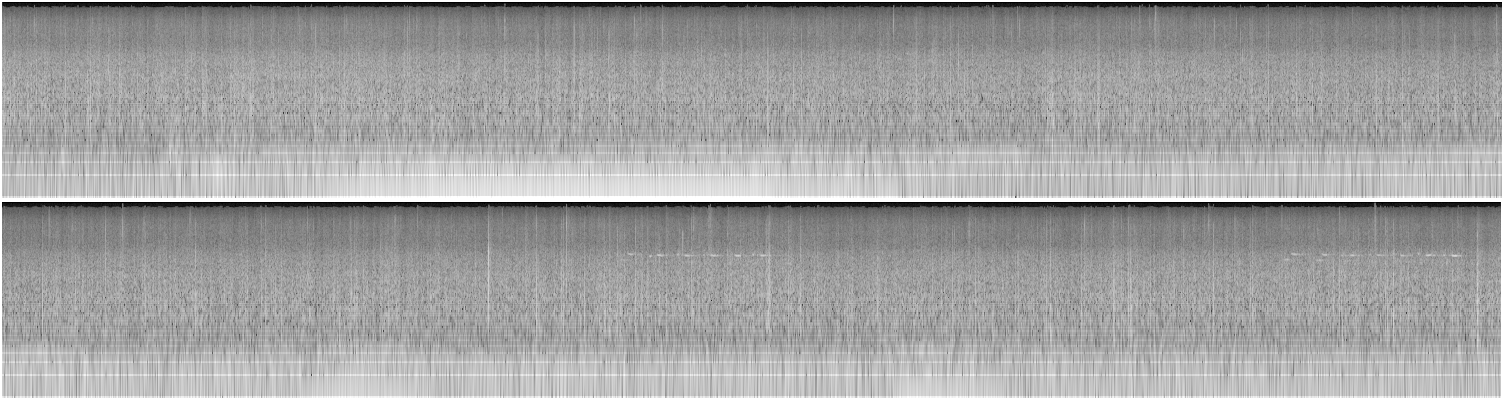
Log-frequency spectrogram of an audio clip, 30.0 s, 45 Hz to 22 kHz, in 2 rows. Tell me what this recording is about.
Soundscapes > Nature
24h ambiance pt-08 - 2025 04 16 12h00 - 15H00 Gergueil Greenhouse
Subject : One part out of ten of a 24h MS recording of Gergueil country side. Recorded inside a Greenhouse. Date YMD : Project starting at 20h20 on the 2025 04 15, finishing at 20h37 on the 2025 04 16. Location : Gergueil 21410, Côte-d'Or, Bourgogne-Franche-Comté. Hardware : Zoom H2n MS, Smallrig Magic-arm. At about 1m60 high. Weather : Rainy, mostly all night and day long. Processing : Trimmed added 5.1db in audacity, decoded MS by duplicating side channel and inverting the phase on right side. (No volume adjustment other than the global 5.1db).
2025, 21410, April, Bourgogne-Franche-Comte, Cote-dor, country-side, early-afternoon, field-recording, France, Gergueil, green-house, H2N, mid-day, Mid-side, MS, plastic, rain, raining, rain-shower, Rural, shower, spring, weather, windless, Zoom-H2N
